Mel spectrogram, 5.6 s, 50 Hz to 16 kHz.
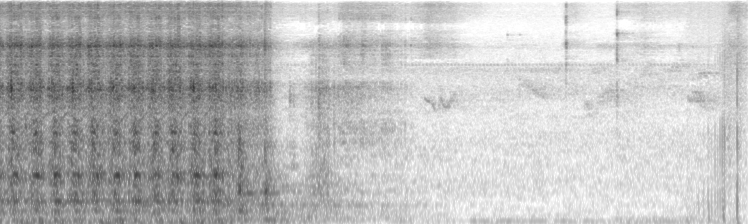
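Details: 1957 Ford 640 tractor, sat years, after carburetor cleaning, new battery, new plug wires and cleaned points: quick even chugging about three beats a second for two seconds then fades, turns over but won't keep running; float still sticky.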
